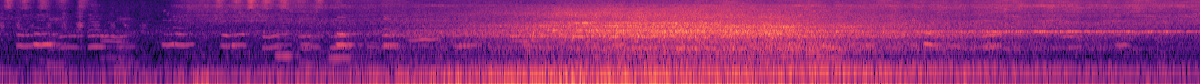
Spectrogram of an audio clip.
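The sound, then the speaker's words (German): An S-Bahn commuter train rushes past a park in Witten, Germany, its broad roar swelling to a peak midway and then fading away, while birds keep chirping in the background throughout. “Und da gibt es dann auch die Situation, dass plötzlich mal eine S-Bahn durch die Szenerie rauscht.”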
